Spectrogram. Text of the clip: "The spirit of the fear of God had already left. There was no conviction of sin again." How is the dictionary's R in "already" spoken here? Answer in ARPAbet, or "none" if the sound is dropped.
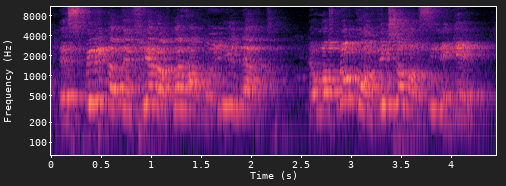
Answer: none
